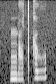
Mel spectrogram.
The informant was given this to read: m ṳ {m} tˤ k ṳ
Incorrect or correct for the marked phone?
incorrect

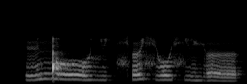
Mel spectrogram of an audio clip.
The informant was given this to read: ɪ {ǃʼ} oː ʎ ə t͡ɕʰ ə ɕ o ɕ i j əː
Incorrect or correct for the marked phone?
incorrect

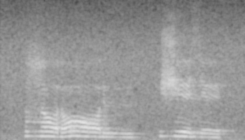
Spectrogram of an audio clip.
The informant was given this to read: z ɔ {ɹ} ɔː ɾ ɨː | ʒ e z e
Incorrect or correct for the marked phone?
incorrect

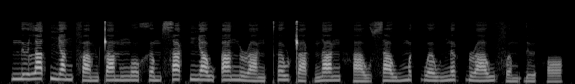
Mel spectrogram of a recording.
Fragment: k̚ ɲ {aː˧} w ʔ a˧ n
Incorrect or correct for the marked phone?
incorrect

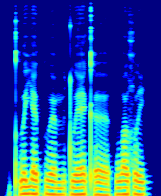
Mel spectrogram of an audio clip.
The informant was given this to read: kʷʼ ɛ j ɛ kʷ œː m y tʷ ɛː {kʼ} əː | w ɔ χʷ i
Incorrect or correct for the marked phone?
correct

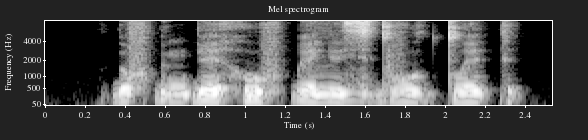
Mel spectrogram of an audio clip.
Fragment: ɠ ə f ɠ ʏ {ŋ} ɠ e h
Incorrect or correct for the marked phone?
correct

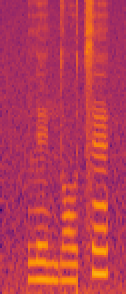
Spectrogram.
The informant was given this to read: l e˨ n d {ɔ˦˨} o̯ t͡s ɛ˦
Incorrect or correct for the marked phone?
incorrect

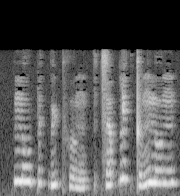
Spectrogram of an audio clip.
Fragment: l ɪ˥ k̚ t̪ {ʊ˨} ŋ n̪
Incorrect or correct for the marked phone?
incorrect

